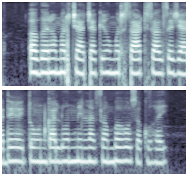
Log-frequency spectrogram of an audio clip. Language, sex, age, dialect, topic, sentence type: Magahi, female, 18-24, Southern, banking, statement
